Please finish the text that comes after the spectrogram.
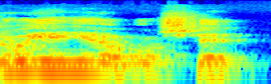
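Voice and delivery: mock-casual imitation of the friend; airy excuse. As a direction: toss it off like a careless friend.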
